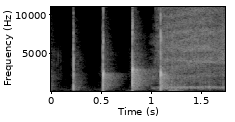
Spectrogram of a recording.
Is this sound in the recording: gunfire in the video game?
no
